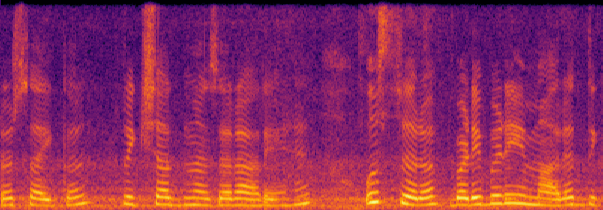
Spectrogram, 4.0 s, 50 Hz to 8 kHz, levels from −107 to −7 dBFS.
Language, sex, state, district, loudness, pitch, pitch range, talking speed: Hindi, female, Bihar, Gopalganj, -22 LUFS, 260 Hz, 245-280 Hz, 210 wpm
